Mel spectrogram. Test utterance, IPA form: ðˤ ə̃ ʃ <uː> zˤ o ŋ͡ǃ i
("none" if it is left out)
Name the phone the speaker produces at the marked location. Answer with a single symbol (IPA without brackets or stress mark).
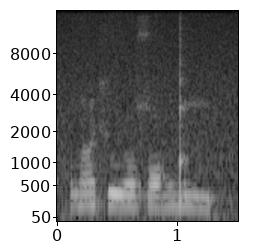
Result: uː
